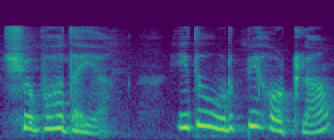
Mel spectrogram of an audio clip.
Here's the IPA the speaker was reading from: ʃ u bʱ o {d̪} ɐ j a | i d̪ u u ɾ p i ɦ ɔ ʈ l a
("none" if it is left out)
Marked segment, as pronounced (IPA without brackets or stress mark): d̪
